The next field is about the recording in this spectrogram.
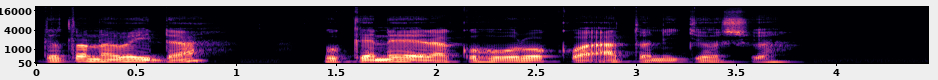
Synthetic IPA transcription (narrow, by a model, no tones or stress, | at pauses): dɔtɔnawɛida | okɛnɛɛɾakoɦoɾwɔkwa̰a̰tɔnid͡ʒɔsua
